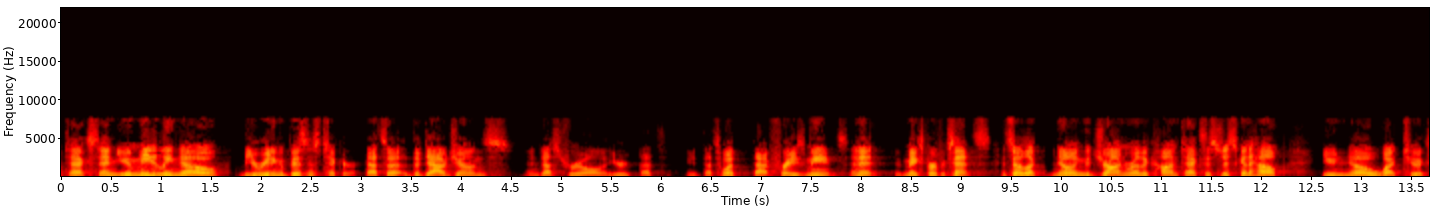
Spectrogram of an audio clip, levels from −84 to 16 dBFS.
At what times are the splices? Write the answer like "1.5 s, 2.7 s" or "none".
1.7 s, 9.4 s, 9.8 s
